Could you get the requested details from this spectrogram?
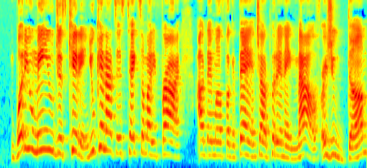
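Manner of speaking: heated, acted-out angry rant, letting rip. Retelling going off on a man who joked with a fry, retelling an angry rant. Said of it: "I'm like kind of going off on him".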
